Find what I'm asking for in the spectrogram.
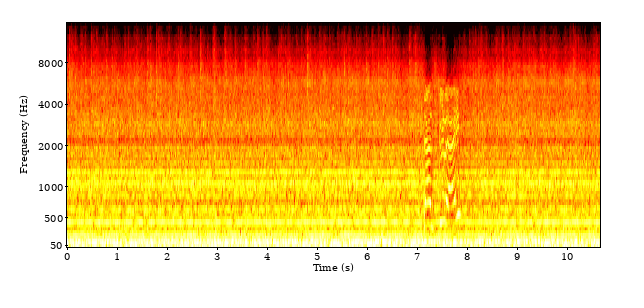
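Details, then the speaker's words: Holden HT Monaro V8 at a deep, even idle after the faulty MSD ignition module was replaced, with alternator wire run and thermo fans on. No knocks, ticks or stumbles; the owner says it sounds mint. "eh sounds good he going to hold that down the back well I must say I'm very pleased with that that sounds mint"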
